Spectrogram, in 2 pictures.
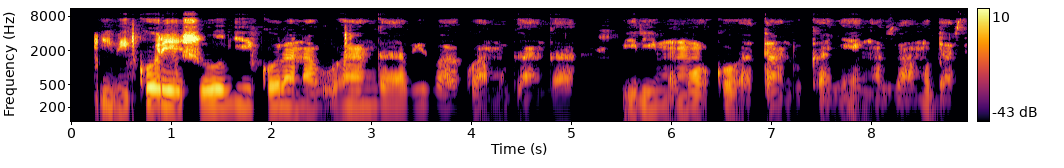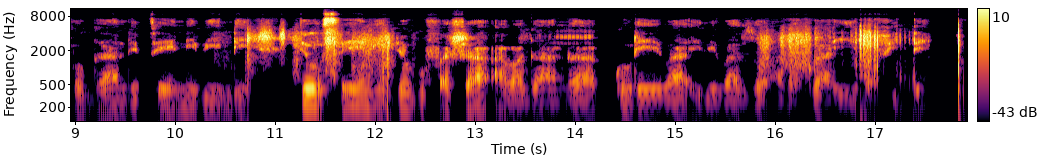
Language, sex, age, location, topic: Kinyarwanda, male, 25-35, Huye, health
